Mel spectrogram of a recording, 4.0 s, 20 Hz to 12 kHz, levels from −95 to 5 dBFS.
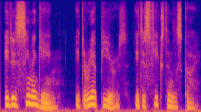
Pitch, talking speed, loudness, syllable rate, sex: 135 Hz, 180 wpm, -17 LUFS, 4.4 syllables/s, male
